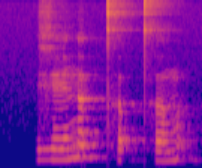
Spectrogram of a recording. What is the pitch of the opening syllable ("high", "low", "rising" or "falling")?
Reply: rising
